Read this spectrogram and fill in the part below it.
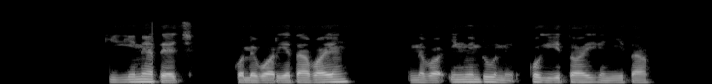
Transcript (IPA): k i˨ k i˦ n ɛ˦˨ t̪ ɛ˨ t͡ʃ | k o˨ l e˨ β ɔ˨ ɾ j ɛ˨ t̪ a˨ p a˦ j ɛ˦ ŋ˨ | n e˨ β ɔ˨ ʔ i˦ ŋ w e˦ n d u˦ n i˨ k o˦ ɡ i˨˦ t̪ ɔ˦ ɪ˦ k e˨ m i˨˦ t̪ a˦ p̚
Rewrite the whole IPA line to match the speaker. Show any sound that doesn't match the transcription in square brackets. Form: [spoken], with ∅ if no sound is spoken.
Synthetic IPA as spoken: k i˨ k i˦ n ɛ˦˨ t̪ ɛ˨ t͡ʃ | k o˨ l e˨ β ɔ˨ ɾ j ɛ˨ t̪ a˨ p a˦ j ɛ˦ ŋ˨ | n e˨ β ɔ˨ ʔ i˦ ŋ w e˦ n d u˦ n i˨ k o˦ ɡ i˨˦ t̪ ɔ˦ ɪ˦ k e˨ [ɲ] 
